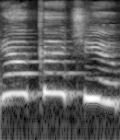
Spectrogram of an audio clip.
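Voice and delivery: high, distressed cartoon-hero voice. Retelling Hercules learning Meg worked for Hades: upset Hercules impression. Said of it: "That's a great Hercules impression I just did".

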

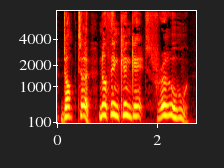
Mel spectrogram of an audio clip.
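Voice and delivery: chatty, confiding, juicy gossip tone, pitched high. Mavis tells Edie what she said to the doctor, gossipy Mavis voice.

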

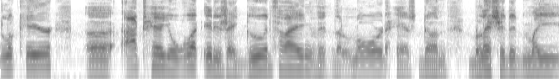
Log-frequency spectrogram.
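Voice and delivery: put-on drawn-out Southern accent. Retelling a call made as a southern religious person: imitating a southern religious person. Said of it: "I sounded just like this".

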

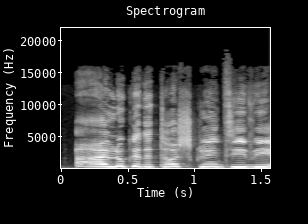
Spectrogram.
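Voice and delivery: very high, thrilled, excited gush. Retelling a prank video, quoting the mom: imitating someone excited. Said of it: "She's all excited".

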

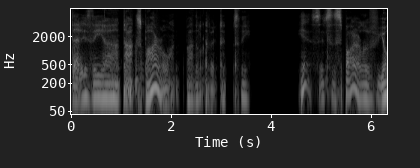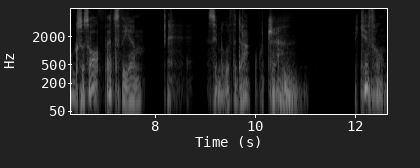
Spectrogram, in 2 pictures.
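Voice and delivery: hushed, whispered voice. Warning Flopsy about the symbol of a dark god, whispering. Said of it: "Are you whispering that?".

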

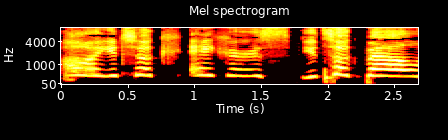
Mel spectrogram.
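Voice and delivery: very high, drawn-out holler. Recapping a scene where a man on the wheel yells at god, retelling a yell. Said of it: "he's yelling at God".

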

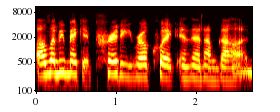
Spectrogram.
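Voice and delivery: ordinary talk, nothing marked

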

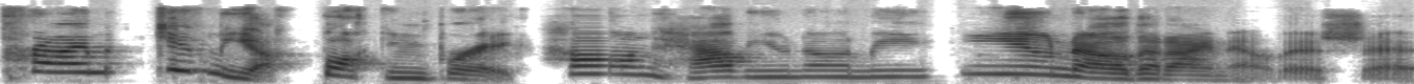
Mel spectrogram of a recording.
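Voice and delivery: put-on angry voice, loud. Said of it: "only very loudly and angrily".

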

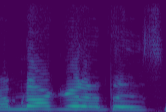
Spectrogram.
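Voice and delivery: very high, loud wail, bursting into tears. Retelling a clumsy character's meltdown after wrecking a garden, mock crying. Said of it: "starts bursting in tears crying".

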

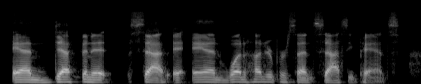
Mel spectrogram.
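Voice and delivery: ordinary talk

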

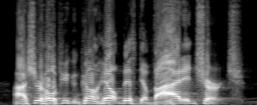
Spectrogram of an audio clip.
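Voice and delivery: rough, coarse woman's voice. The speaker retells a call from a lady at a church in Mobile: imitating a rough voice. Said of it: "kind of a rough voice".

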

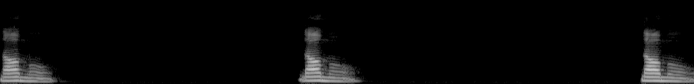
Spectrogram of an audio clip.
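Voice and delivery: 너무 said three times at a natural, everyday pace. Teaching Korean, repeating a word three times, faster.

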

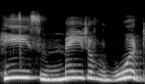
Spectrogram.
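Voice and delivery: very loud, very slow, booming, drawn-out bellow. Narrator reads someone calling down from the crow's nest, bellowed. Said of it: "Jessie bellowed down from the crow's nest".

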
